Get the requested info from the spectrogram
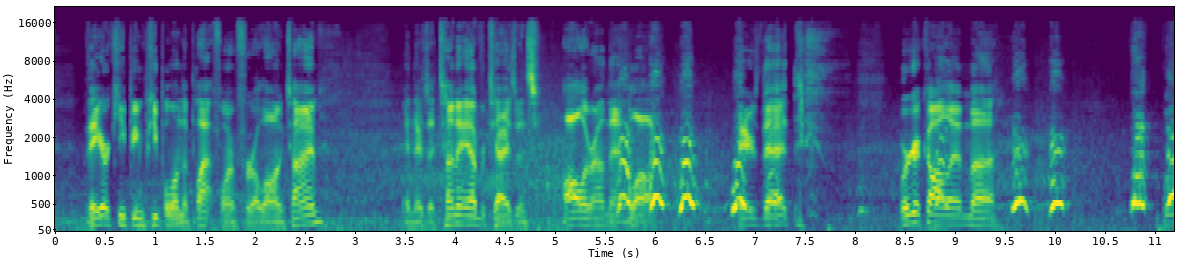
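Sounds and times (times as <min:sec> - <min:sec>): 
speech: 0:00.3 - 0:02.8, 0:03.4 - 0:09.7
dog barking in short sharp yips: 0:05.6 - 0:06.9, 0:09.5 - 0:10.2, 0:10.8 - 0:11.1.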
